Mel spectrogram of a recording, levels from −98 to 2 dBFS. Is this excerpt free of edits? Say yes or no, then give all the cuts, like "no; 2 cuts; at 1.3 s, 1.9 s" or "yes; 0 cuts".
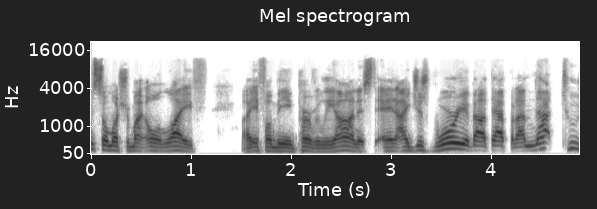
yes; 0 cuts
